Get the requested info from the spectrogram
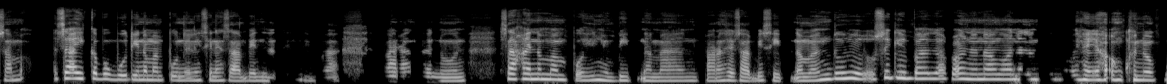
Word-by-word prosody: kasama 215 - -5
ko, - - -27 0.2
sa 275 +1 +5
ikabubuti 235 -5 0
naman 205 -1 0
po 195 - -5
nila 190 0 -3
'yung 195 - -5
sinasabi 175 -1 -1
natin 165 - -10
'di 205 -5 -16
ba, 160 - -8 0.5
parang 195 0 -4
gano'n. 165 -2 -4 0.4
Sa'kin 250 -1 +5
naman 225 -2 +2
po, - - -4
'yung 190 -2 -1
vape 185 -1 -5
naman, 170 +1 -4
parang 170 +2 -3
sinasabi 175 -1 -1
safe 165 -4 -3
naman, 180 +7 +1
though, 265 -1 +3
"Oh, 245 - 0
sige 295 -2 +3
bahala 265 -1 +1
ka," - - +1
nanawa 235 -1 +2
na 235 - 0
lang 230 0 -1
din 235 - -17
ako, 215 -1 -17
hinayaan 210 0 +4
ko 205 - 0
na 195 - +3
po 225 - -14
210 Hz, 195 wpm, -21 LUFS, 180-240 Hz, 0.5 s, sa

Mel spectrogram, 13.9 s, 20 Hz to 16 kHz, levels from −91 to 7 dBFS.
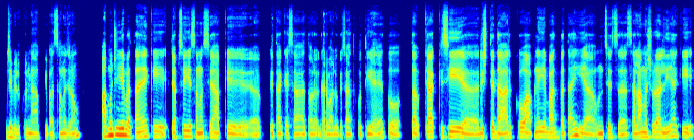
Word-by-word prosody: जी, 115 - 0
बिल्कुल 105 -2 -6
मैं 100 - -1
आपकी 100 0 -8
बात 100 0 -7
समझ 100 -1 -4
रहा 100 +2 -3
हूँ। 165 - -4 0.4
आप 130 - +4
मुझे 160 +2 +8
ये 165 0 +10
बताएँ 125 -2 +3
कि 130 - -2 0.3
जब 110 0 +3
से 140 - +2
ये 130 -1 +3
समस्या 115 -1 0
आपके 105 0 -3 0.6
अ, - - -9 0.2
पिता 100 - -2
के 100 +2 -5
साथ 95 -1 -5
और 95 - -4
घरवालों 90 -1 -4
के - - -10
साथ 190 -1 -4
होती 170 - -4
है, 95 +4 -3
तो - - -4 0.2
तब - - +1
क्या 120 0 +5
किसी 120 +1 +1 0.2
अ, 90 -4 +1
रिश्तेदार 110 -1 +2 0.2
को 120 - +2
आपने 115 +3 -1
ये 125 - +1
बात 115 0 +2
बताई 145 +10 0
या 95 -3 0 0.2
उनसे 145 - -1
स 170 +11 -3
सलाह-मशविरा 115 +3 +1
लिया 115 +7 0
कि 115 -4 -1
115 Hz, 195 wpm, -23 LUFS, 100-125 Hz, 0.6 s, ये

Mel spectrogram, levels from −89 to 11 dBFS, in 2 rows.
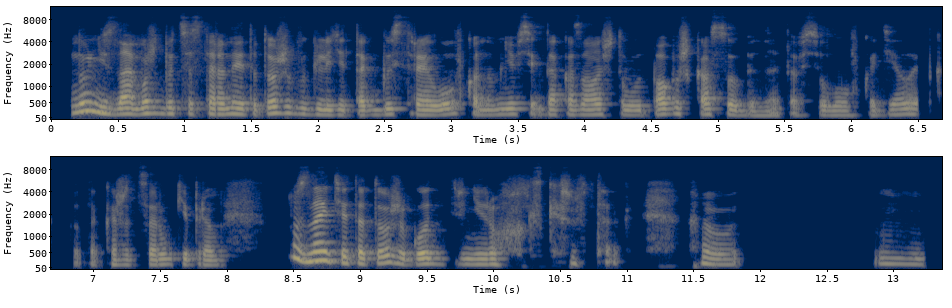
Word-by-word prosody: Ну, 240 +4 +6
не 230 -6 +5
знаю, 170 -1 +4
может 180 +2 +2
быть, 175 -1 -2
со 160 - -3
стороны 160 +1 +2
это 160 -2 +1
тоже 190 +4 +2
выглядит 150 -5 -2
так 140 +1 0
быстро 160 0 -1
и - - +4
ловко, 150 +4 0
но 145 - -3
мне 160 +2 -1
всегда 160 -2 -3
казалось, 150 +1 -1
что 155 -2 -6
вот 140 0 -4
бабушка, 165 +4 0
особенно, 140 -6 -3
это - - -8
всё 135 0 -6
ловко 130 -1 -7
делает. 160 +2 -3 0.3
Как - - -16
бы - - -9
кажется, 150 0 -4
руки 155 +1 -2
прям 140 -3 -4 0.5
Ну, 340 - +5
знаете, 260 -2 +8
это 175 -2 +3
тоже 185 0 +2
годы 165 +1 +4
тренировок, 160 0 -3
скажем - - -7
так. - - -10 0.6
Вот. 155 -4 -2 1.0
Мгм. 170 -2 -8
160 Hz, 185 wpm, -30 LUFS, 150-170 Hz, 1.0 s, знаете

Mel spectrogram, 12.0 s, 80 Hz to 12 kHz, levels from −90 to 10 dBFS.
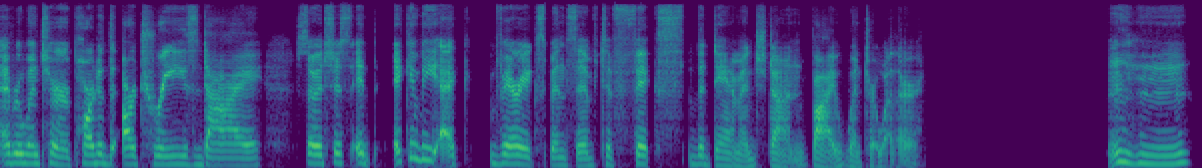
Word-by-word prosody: Every 185 +1 +4
winter, 175 -3 +1
part 180 -1 +4
of 180 - -3
the - - -2
our 170 - +7
trees 165 -1 +1
die. 140 -1 -1 0.3
So 185 - +2
it's 175 0 +2
just 190 0 -2
it 190 - 0 0.2
it 210 - +5
can 285 -2 -2
be 250 -2 +2
ex 395 - +2 0.2
very 175 -1 +5
expensive 140 -2 -3
to 165 - -6
fix - - -1
the 165 0 -4
damage 135 -4 -4
done - - -2
by - - +4
winter - - -9
weather. - - -7 1.9
Mhm. 180 -2 -3
170 Hz, 135 wpm, -25 LUFS, 150-185 Hz, 1.9 s, our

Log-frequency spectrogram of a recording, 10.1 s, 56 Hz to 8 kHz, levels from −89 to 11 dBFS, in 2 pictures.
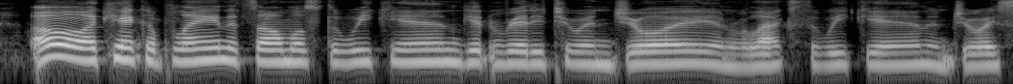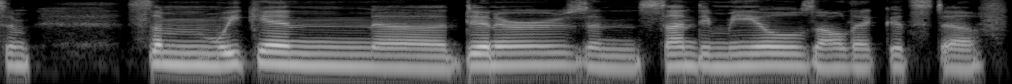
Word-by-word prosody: Oh, 280 -3 +11
I 230 - +9
can't 240 -1 +5
complain, 220 +2 +2
it's 225 +1 -3
almost 210 -1 +3
the 195 - -6
weekend, 210 0 -2
getting 205 -2 -3
ready 190 0 0
to 185 0 -7
enjoy 185 +2 +1
and 175 - -4
relax 165 +2 -3
the 170 - -11
weekend, 175 +1 -5
enjoy 170 -1 -3
some 170 -1 -7 0.5
some 175 -3 -3
weekend, 170 -2 -1
uh, 150 -2 -4
dinners 175 +2 -1
and 150 -2 -9
Sunday 165 0 -4
meals, 170 +1 -3
all 150 0 -6
that 150 0 -9
good 155 -1 -10
stuff. 145 +4 -9
175 Hz, 170 wpm, -20 LUFS, 165-195 Hz, 0.5 s, Oh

